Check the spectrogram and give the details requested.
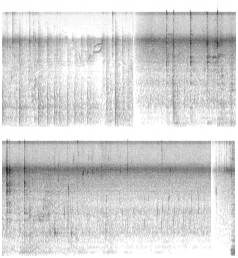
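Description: Hands sloshing and scrubbing in water in a large aluminium pot. About three seconds in this gives way to plantain slices frying in hot oil in a pot: a steady sizzle with dense crackling, and the scrape of a slotted spoon stirring.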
